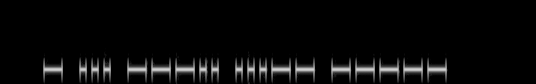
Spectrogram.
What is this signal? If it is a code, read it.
Morse code, heard as a keyed tone, about 20 wpm, 700 Hz. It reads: TS830
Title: Common QSO Phrases - 4x Word-Spacing - 20wpm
